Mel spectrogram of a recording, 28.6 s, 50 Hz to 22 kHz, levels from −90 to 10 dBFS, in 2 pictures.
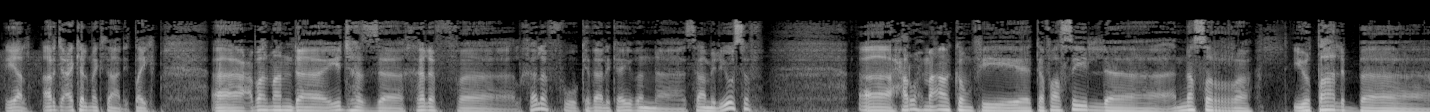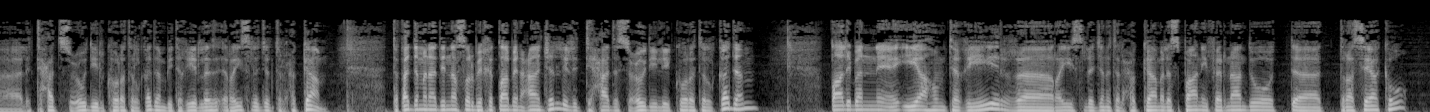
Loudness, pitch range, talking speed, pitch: -18 LUFS, 105-130 Hz, 105 wpm, 120 Hz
